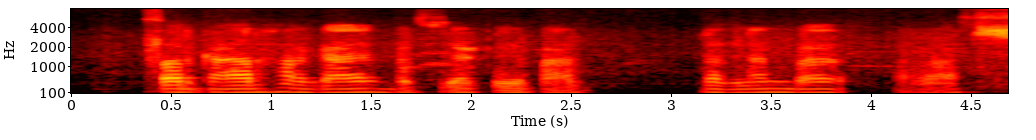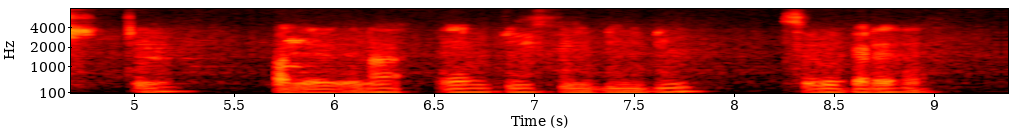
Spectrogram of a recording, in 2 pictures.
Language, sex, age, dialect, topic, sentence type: Chhattisgarhi, male, 25-30, Western/Budati/Khatahi, agriculture, statement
